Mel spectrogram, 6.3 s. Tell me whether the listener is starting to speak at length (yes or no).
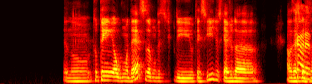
yes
